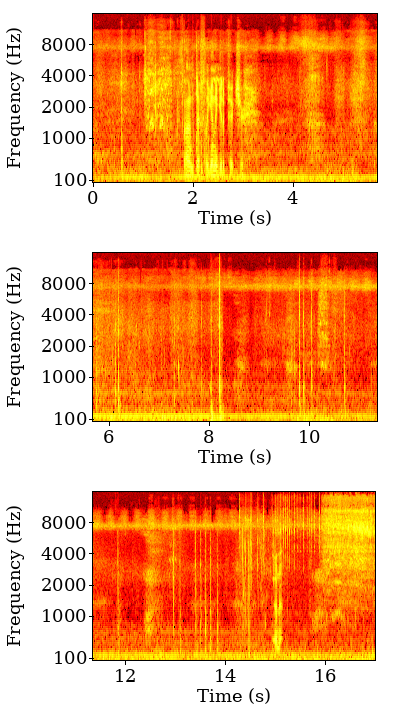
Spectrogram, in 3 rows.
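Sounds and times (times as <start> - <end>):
water sloshing against kayak hull: 3.6 - 12.0, 12.6 - 15.4
wind noise: 3.6 - 17.0.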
